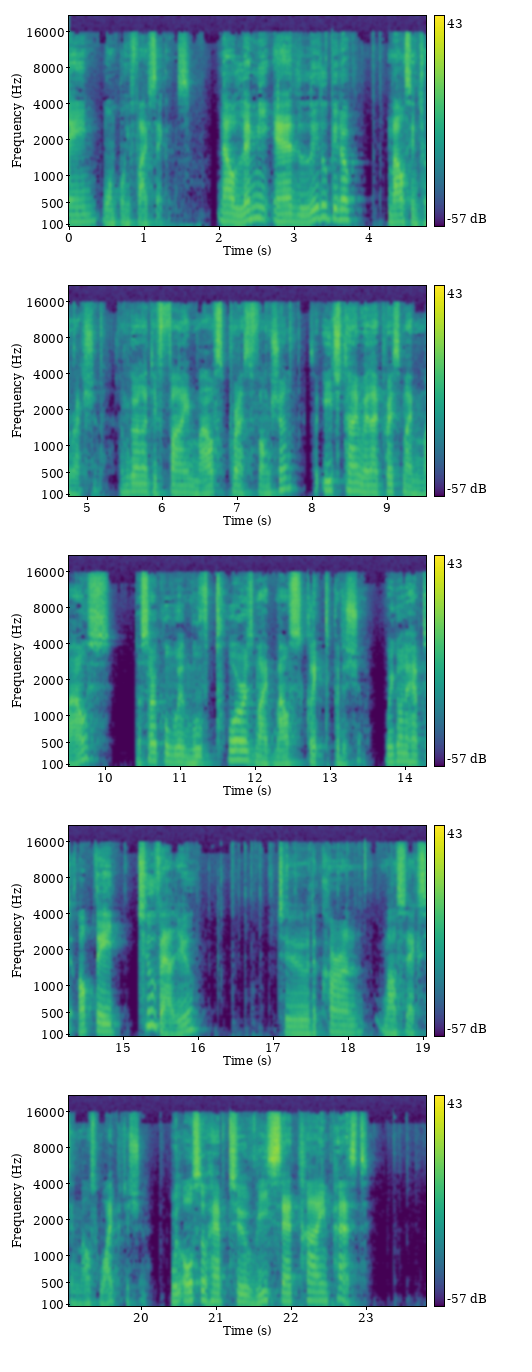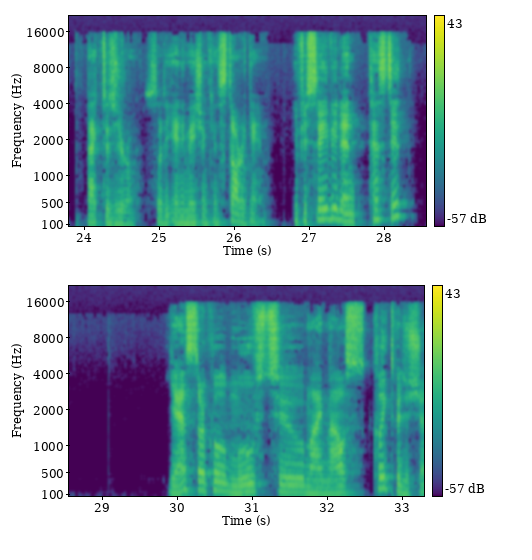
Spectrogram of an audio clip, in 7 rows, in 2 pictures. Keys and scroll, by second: 2.5 0, 20.2 Escape, 21.7 o.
